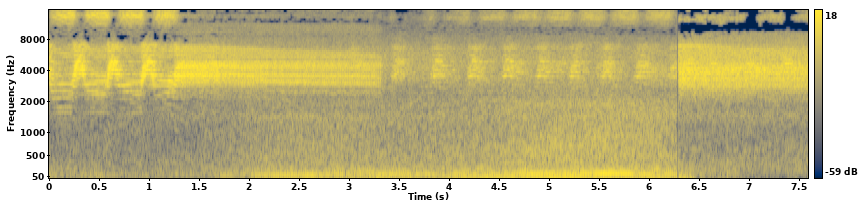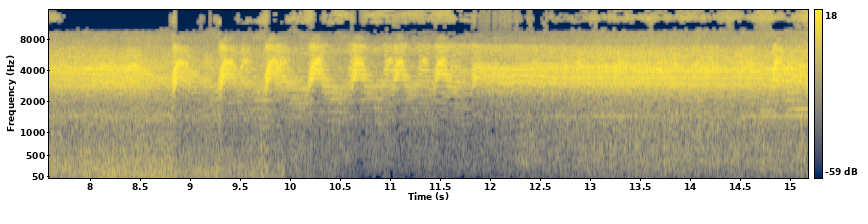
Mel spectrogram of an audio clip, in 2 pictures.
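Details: Cicadas in midsummer at Galsan, Gocheok-dong, Seoul, fill the air with a loud, shrill, pulsing buzz that swells and fades in waves.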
